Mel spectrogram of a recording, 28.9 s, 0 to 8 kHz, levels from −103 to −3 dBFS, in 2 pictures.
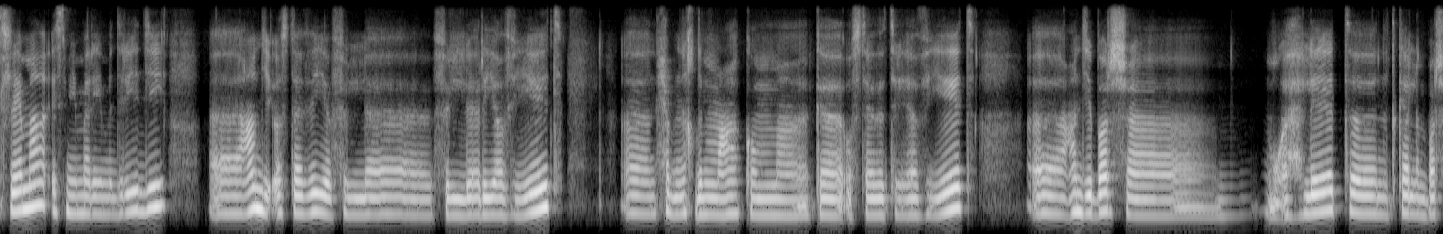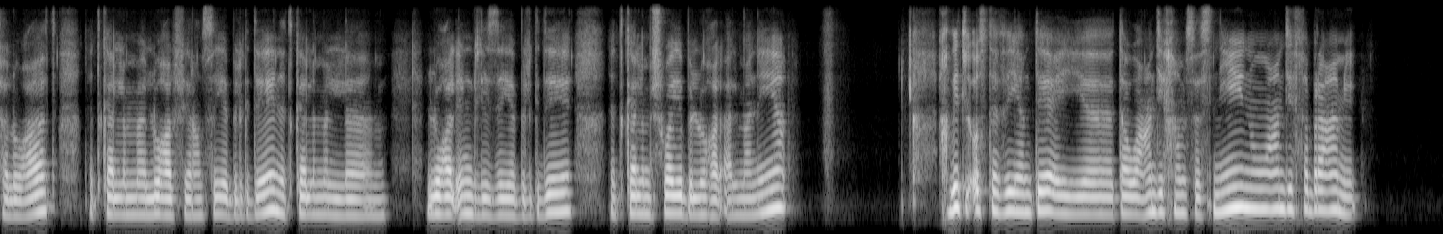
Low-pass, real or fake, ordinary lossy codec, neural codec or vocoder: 7.2 kHz; real; none; none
